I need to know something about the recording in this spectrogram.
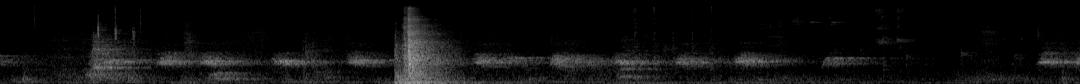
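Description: A small dog whimpers in short, repeated high cries.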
